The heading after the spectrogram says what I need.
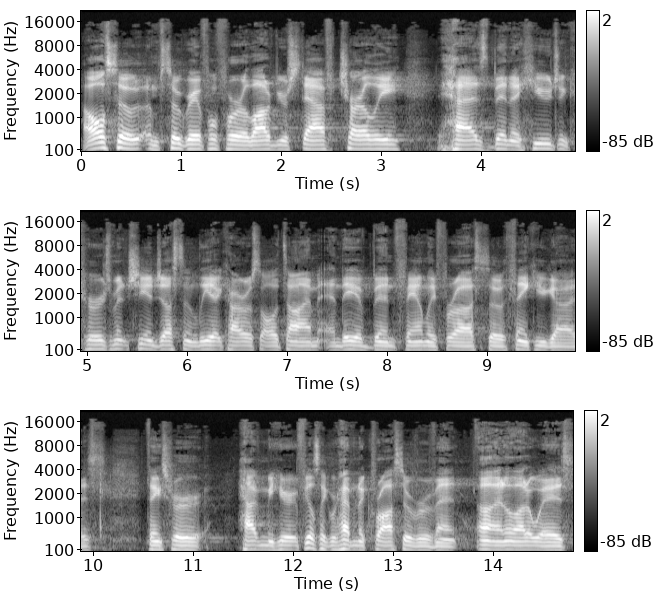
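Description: A man's voice: fairly low pitch, level tone, fairly quick, clear, resonant tone, in a large hall. A man from Colombia preaching as a guest in a church, in a chatty, joking way with lots of fillers. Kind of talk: conversational sermon. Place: church sanctuary.

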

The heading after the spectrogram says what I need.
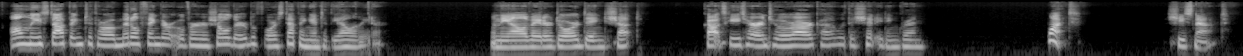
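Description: A woman's voice: medium pitch, fairly even intonation, brisk, fairly bright tone, no room sound, studio quality. Woman narrating a fan fiction audiobook.

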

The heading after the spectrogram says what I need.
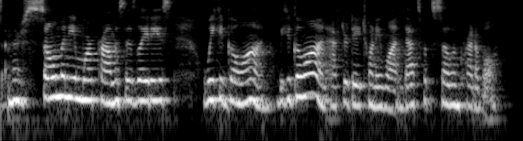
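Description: A woman hosting a devotional podcast, lingering slowly on key words and repeating them for emphasis. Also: fairly high pitch, roomy sound. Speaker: podcast host.

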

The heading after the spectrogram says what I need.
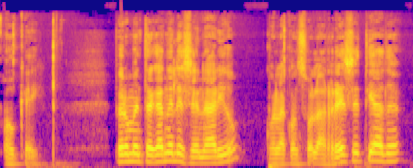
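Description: A man's voice: fairly high pitch, moderate pace, vocal fry, no echo, clean studio sound. A young Mexican man, a rapper guest, animatedly retelling a bad night and acting out what people said. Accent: Mexican Spanish. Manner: animated retelling with acted-out quotes. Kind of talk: casual storytelling interview.

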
